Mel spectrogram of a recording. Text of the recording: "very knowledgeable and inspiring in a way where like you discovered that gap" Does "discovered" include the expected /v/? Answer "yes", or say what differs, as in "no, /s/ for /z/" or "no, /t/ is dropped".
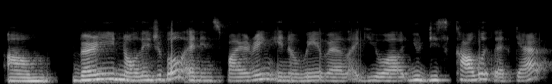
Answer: no, /w/ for /v/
